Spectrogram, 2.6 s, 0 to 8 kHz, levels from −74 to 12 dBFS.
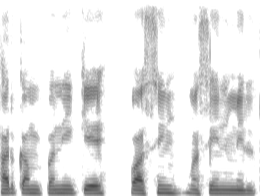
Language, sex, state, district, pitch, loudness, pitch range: Hindi, male, Bihar, Lakhisarai, 145 Hz, -23 LUFS, 135-145 Hz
